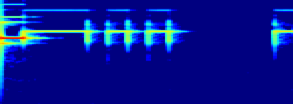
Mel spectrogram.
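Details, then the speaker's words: DJI Mavic Air controller: brief chime then rapid high-pitched continuous beeps after holding the return-to-home button; stops by pressing home or pause again. "you'll notice that if i push this it it i need to hold it down for the continuous beeps to kind of continue"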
